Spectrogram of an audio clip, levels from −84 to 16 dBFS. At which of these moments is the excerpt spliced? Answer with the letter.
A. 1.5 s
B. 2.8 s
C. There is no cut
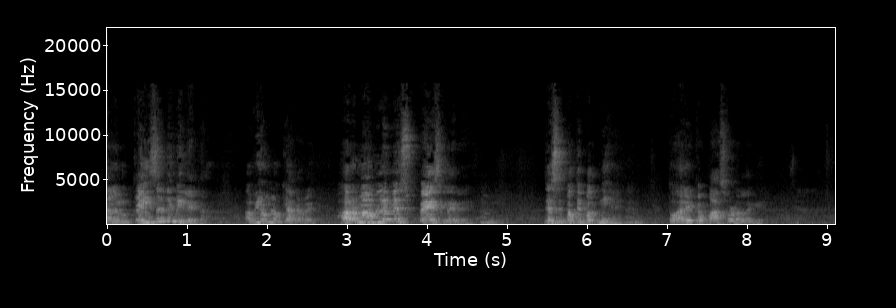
A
